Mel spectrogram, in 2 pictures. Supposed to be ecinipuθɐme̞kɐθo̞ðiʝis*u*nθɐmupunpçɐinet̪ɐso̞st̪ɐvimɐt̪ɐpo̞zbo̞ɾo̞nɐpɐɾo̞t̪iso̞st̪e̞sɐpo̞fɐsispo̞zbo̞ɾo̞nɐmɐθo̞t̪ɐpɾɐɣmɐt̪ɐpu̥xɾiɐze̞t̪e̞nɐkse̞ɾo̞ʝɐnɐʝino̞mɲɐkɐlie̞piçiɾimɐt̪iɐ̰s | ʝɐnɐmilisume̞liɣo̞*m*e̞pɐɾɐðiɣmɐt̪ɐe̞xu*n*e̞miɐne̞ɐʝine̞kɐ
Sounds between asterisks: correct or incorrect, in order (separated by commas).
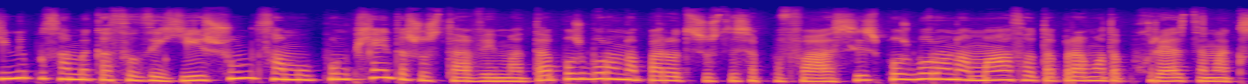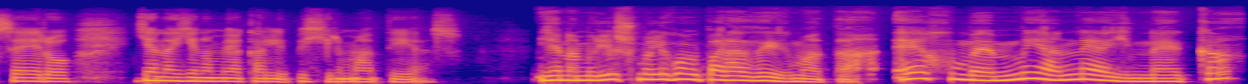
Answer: correct, correct, incorrect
